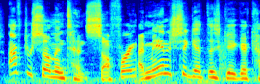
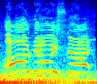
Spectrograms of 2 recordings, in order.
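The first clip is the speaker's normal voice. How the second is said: high excited shout; 3 dB louder than usual. Real, not acted. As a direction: yell it in delighted surprise. Surprise rescue in game.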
